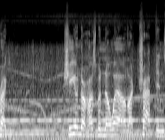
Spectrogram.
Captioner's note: sirens blaring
